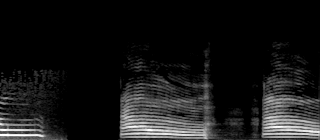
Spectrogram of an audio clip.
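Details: Meowing cat, high-quality recording: three long, drawn-out, rich harmonic meows, the first steady and ending in a downward slur, the next two held for about a second with a slowly falling pitch.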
